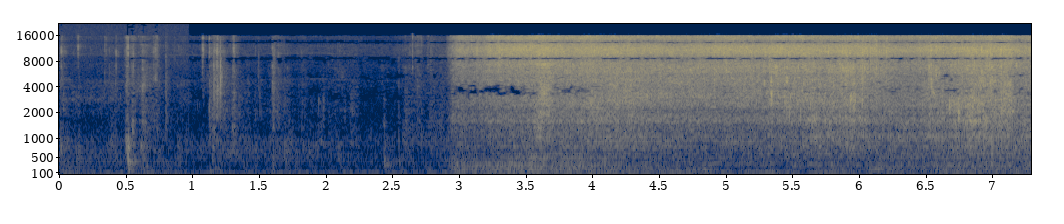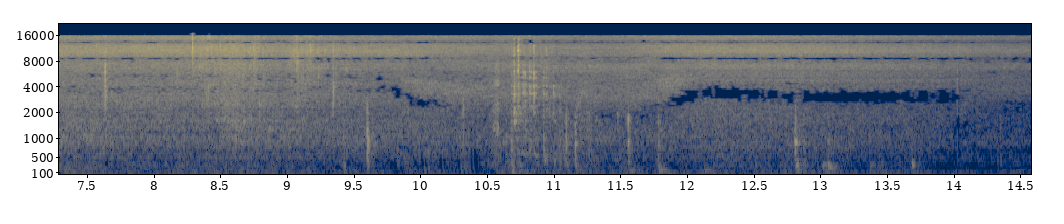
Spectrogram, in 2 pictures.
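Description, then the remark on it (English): Water is poured onto hot rocks and bursts into a loud, steady sizzling hiss that lasts several seconds, peppered with sharp crackles and pops, with no talking. “I'm going to put some water on these rocks here”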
